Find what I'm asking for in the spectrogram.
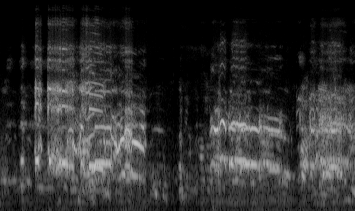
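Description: At a chicken market in Bocaue, chickens cluck and a rooster crows loudly and close by in several long calls, with brief quieter gaps between them.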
